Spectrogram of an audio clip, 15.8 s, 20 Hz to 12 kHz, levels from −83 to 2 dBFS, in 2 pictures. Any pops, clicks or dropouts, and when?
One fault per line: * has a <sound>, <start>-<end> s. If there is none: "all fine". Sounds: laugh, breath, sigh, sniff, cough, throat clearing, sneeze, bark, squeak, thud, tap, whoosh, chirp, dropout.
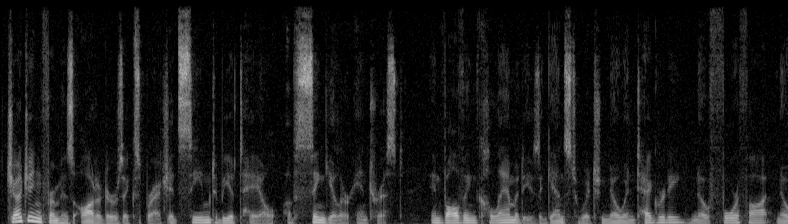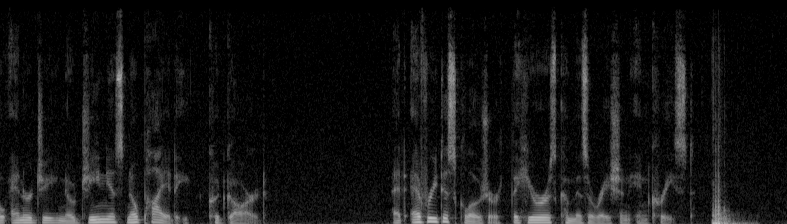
* has a thud, 15.0-15.5 s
